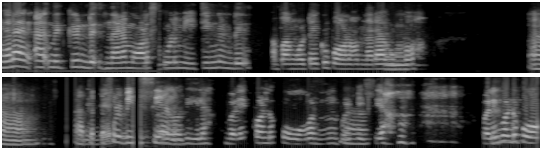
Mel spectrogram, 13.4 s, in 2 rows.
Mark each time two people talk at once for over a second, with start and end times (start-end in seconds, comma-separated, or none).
none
